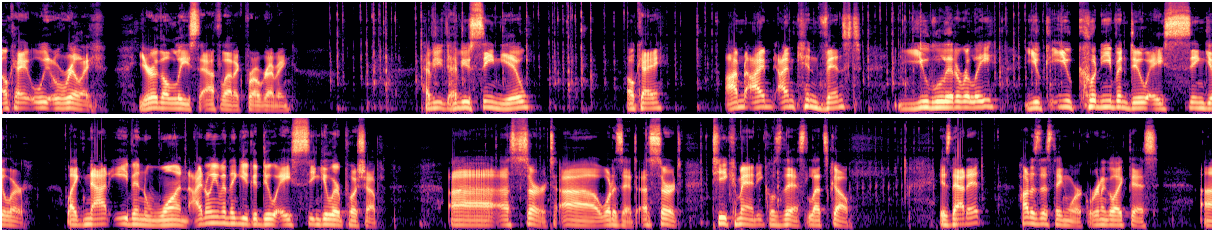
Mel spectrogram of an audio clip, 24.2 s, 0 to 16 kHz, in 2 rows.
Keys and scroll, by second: 3.3-4.2 typing, 4.3 Return, 4.4 ctrl+d, 4.8 ctrl+d, 5.1 ctrl+c, 5.2 ctrl+c, 5.3-7.4 typing, 7.7 ctrl+c, 7.9 ctrl+u, 8.0 ctrl+u, 8.5-11.6 typing, 13.3-14.3 typing, 17.3-21.9 typing.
